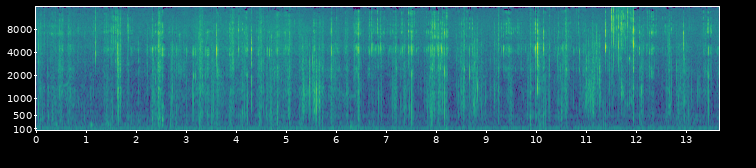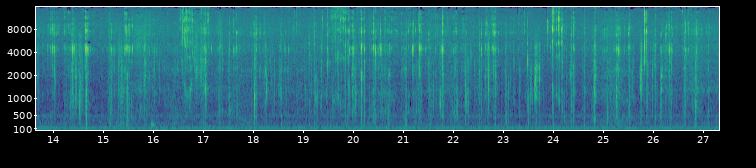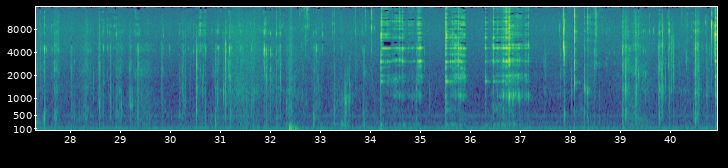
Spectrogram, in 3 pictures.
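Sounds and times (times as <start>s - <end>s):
steady low hum: 0.0s - 8.4s, 24.2s - 40.9s
chewing with wet mouth clicks: 0.0s - 15.6s, 16.4s - 26.6s, 27.3s - 31.2s, 37.8s - 40.9s
dull thump: 32.3s - 33.0s
fork clinking on plate: 34.2s - 37.2s.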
